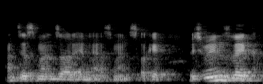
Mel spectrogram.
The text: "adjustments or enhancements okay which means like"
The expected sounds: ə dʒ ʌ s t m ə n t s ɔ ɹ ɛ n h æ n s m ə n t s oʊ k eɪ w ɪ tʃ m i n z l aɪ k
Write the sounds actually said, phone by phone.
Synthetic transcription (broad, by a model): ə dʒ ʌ s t m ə n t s ɔ ɹ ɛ n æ s m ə n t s oʊ k eɪ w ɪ tʃ m i n z l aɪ k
